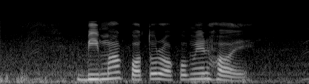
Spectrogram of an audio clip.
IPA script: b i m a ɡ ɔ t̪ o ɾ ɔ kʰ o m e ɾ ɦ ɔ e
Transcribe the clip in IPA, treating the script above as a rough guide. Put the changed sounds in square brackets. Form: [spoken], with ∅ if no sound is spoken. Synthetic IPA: b i m a [k] ɔ t̪ o ɾ ɔ [k] o m e ɾ ɦ ɔ e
